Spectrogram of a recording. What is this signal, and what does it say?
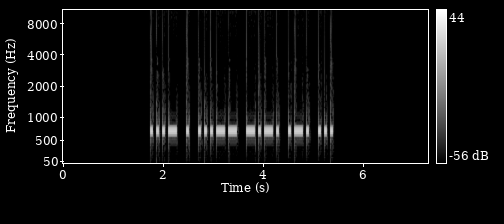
Morse code, heard as a keyed tone, about 20 wpm, 700 Hz. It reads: VE3CRS
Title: DXCC-100 Call Signs - 6 Characters - Repeated 2x - 20wpm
